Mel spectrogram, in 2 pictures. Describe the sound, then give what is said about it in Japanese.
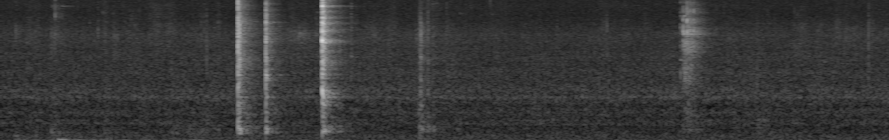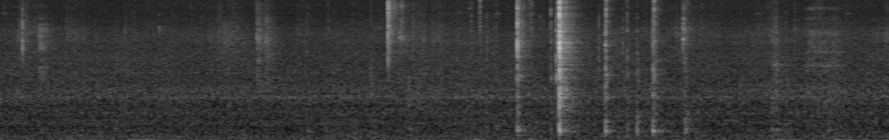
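A ballot box is opened and inspected before a secret-ballot vote: scattered sharp clicks and clacks come in two small clusters, with a steady low hum between them and no voices. “投票箱を改めさせます。”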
